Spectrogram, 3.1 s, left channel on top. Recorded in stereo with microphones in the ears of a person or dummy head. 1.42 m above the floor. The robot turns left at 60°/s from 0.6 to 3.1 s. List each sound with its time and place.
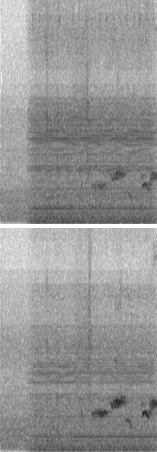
1.6 s a bird: 30° right, 0.8 m; by 3.2 s 120° right, 0.8 m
